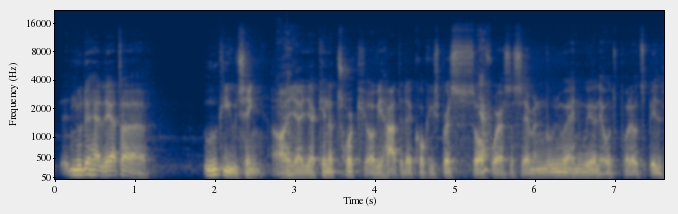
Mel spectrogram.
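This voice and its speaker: A man speaks with a very deep, low pitch. His pitch varies in an ordinary way over a quiet background. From Denmark, moved from US at age four. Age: 50s. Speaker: board game publisher. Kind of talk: interview. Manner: halting, many fillers and repeated words.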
